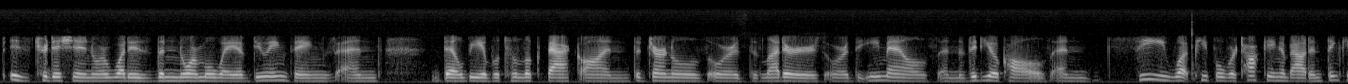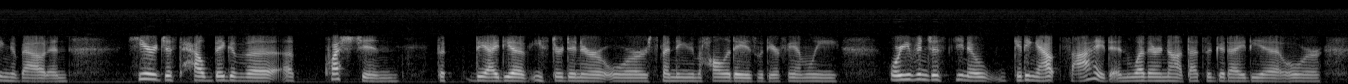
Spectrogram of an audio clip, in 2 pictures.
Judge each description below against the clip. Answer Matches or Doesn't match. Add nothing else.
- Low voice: Doesn't match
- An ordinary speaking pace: Matches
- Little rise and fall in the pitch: Matches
